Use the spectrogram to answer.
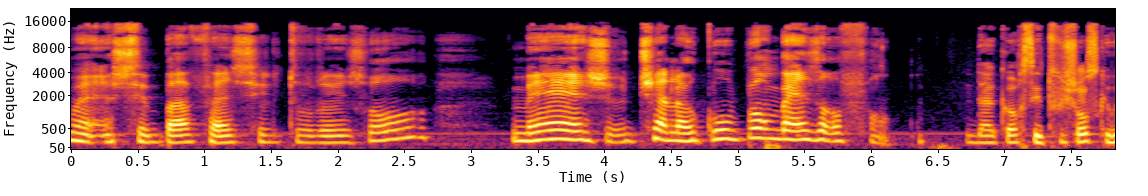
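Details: Adult woman with Friedreich's ataxia since 1996, which began with staggering and is progressively worsening, with difficulty speaking and no remaining autonomy; ataxic dysarthria.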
